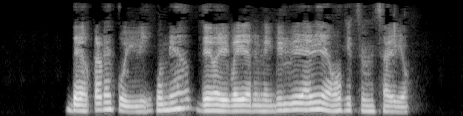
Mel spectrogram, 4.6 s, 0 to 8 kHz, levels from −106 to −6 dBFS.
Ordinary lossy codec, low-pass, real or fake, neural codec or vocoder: MP3, 32 kbps; 7.2 kHz; fake; codec, 24 kHz, 1 kbps, SNAC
